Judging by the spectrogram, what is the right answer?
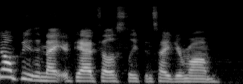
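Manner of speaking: mock delivery played completely straight, deadpan. Retelling a movie scene where a character turns to his partner, retelling a deadpan line.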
